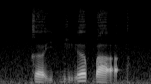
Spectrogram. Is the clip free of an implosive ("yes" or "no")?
no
